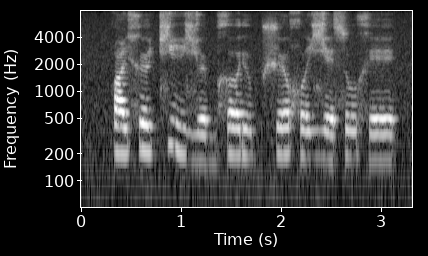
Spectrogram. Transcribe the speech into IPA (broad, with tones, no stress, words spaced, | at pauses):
qʷi˧xø˦ t͡ɕi˦˨ ʑø˨bxɤ˧ ɾʲu˧p ʃø˧ χʷi˧ʑe˦˨ su˧xe˧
